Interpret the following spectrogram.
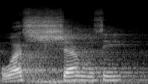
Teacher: wasyamsi lamnya melebur ke dalam huruf syin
